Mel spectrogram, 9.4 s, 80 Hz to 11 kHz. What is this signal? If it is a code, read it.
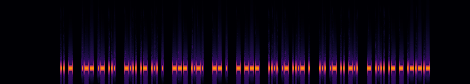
Morse code, heard as a keyed tone, about 46 wpm, 700 Hz. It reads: IT WAS BASE OF ME TO HAVE SAID THAT.
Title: Sentences from Top 1000 Words - Review Part 1 - 45wpm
